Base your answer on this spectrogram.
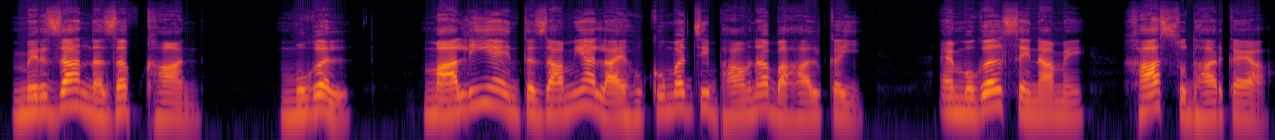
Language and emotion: Sindhi, neutral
